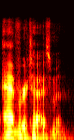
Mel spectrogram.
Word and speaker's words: advertisement: And then there's advertisement. Right. Americans stress the third syllable, advertisement. While British English stresses the second, adver syllable.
